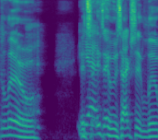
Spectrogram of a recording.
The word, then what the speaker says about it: Lou: It's Lou, pronounced Lou, L-O-U. It's a nickname, but I think it's cuter when spelled with 2 U's.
